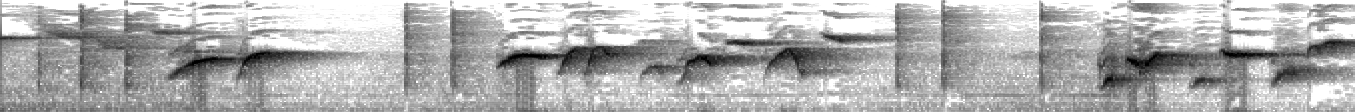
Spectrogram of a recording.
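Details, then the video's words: White-rumped shama giving its characteristic song: varied loud whistled phrases with rising and falling slurred notes, sharp upward sweeps and short chips. Phrases come in bursts separated by brief pauses, in a quiet setting. "Kicauan khas Murai Batu"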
